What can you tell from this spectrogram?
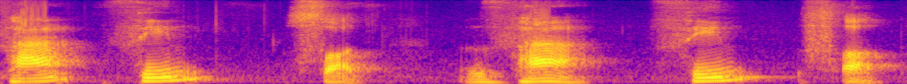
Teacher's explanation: জিহ্বার আগা সামনের নিচের দুই দাঁতের আগার সঙ্গে লাগিয়ে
